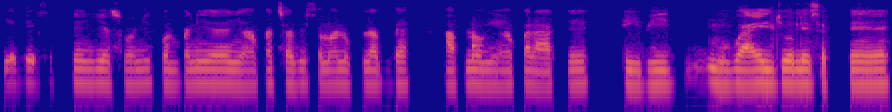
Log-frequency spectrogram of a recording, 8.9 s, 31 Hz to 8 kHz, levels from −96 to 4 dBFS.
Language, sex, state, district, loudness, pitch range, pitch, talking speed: Hindi, male, Chhattisgarh, Raigarh, -41 LUFS, 125-130 Hz, 130 Hz, 160 wpm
